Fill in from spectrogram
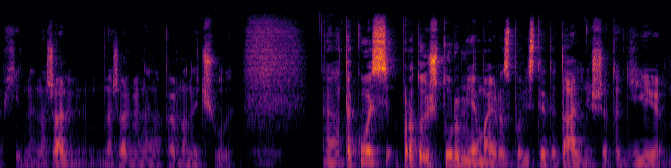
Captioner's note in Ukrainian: сопіння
